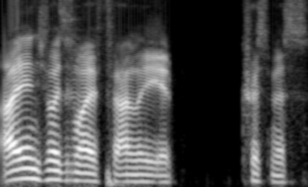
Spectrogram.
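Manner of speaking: put-on fake Irish accent. Chatting with show hosts as a caller, joking: put-on Irish accent. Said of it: "I should stop talking like an Irish person now".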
